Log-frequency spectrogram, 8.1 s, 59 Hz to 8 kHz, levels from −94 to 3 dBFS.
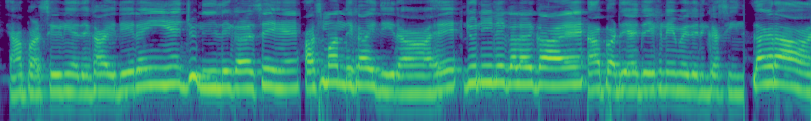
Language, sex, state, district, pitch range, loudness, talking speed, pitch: Hindi, male, Chhattisgarh, Kabirdham, 195-255 Hz, -20 LUFS, 235 wpm, 225 Hz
